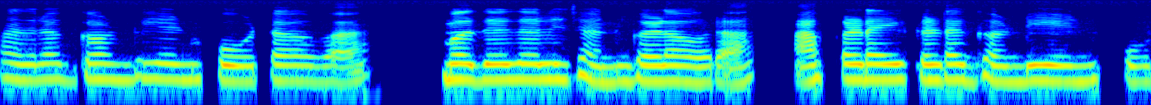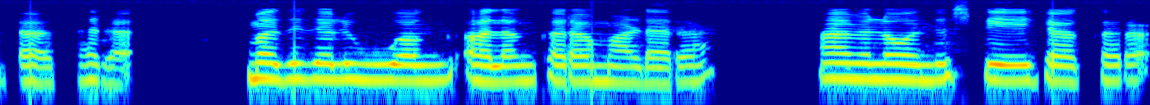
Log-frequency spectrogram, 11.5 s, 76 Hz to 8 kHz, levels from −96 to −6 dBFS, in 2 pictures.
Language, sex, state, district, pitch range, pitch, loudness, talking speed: Kannada, female, Karnataka, Chamarajanagar, 220-235 Hz, 230 Hz, -41 LUFS, 120 wpm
